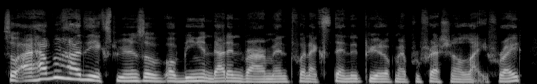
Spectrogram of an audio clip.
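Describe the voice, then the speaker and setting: Male host from Trinidad, a bit high-voiced, thoughtful and searching. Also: fast, no room sound, studio quality. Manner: thoughtful, hesitant restarts. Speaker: podcast host. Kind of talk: conversational interview.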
